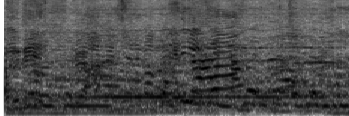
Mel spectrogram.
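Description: Several women talking at once, their voices overlapping in conversation.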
